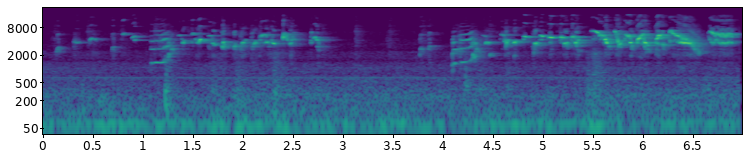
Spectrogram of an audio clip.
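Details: European goldfinch fledgling learning to sing, starting with a quiet moment, then scattered sharp chirps followed by a swelling run of liquid, twittering notes that grows louder and busier toward the end.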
